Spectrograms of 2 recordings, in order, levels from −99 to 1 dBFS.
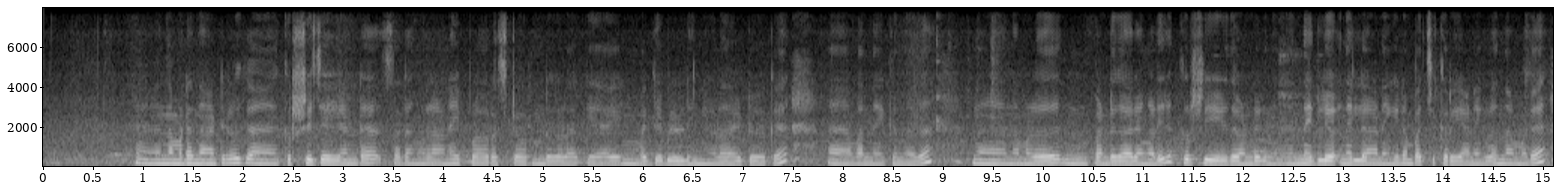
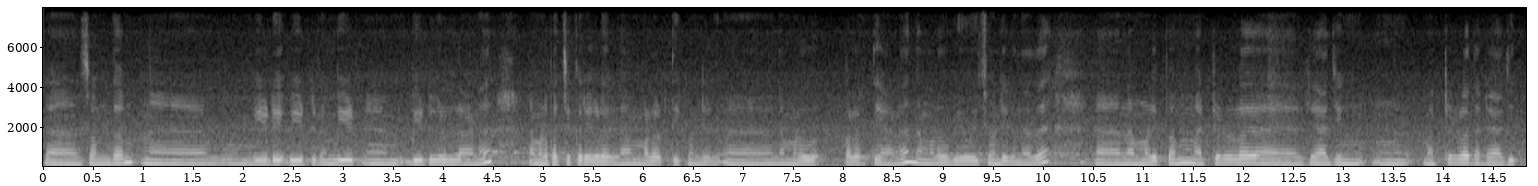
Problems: background sounds at intervals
